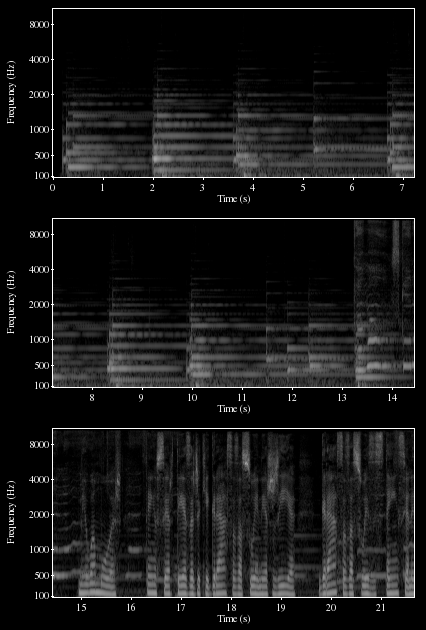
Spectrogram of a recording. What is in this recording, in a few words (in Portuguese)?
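BOA TARDE ROMANTICA, Feminino; Telemensagens; Românticas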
